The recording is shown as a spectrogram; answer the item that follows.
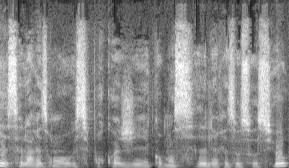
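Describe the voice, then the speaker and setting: Noticeable background noise behind a woman's fairly low voice, moving at a moderate pace. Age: 20s. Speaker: singer-songwriter. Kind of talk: casual interview.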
